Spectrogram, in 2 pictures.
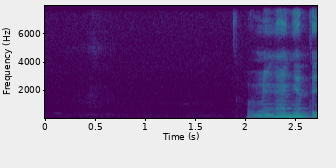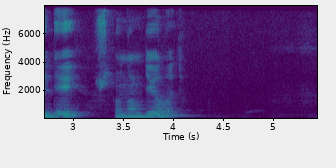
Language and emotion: Russian, neutral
